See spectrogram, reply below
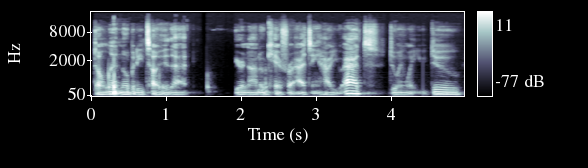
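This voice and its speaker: A young man from Montreal hosting a podcast, playful and animated in casual chat. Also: sits low, moderate pace. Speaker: podcast host.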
